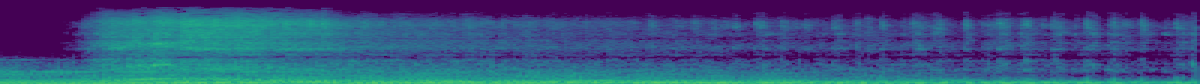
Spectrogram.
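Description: A car engine running low and steady, with a hiss that is strongest in the first second.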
